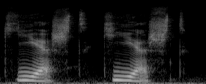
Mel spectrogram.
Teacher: Here we connect que este, so it becomes que este. We have that sound y that slides in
